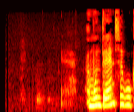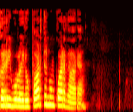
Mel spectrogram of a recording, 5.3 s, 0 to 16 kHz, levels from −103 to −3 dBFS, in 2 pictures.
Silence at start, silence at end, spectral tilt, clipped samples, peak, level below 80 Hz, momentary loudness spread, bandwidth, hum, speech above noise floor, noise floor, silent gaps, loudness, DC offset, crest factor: 1.75 s; 0.95 s; -6 dB/octave; under 0.1%; -2 dBFS; -76 dBFS; 14 LU; 11.5 kHz; none; 58 dB; -77 dBFS; none; -19 LUFS; under 0.1%; 20 dB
